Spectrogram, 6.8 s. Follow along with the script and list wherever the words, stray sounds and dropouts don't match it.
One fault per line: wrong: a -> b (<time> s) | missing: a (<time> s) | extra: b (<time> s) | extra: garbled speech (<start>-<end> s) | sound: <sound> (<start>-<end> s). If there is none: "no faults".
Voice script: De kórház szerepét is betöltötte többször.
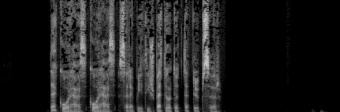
extra: kórház (1.7 s)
